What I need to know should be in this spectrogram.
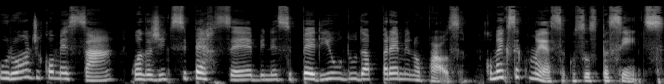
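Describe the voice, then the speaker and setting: A woman talks at a fairly quick pace in an unremarkable speaking voice. The recording is very clean, with a silent background. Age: 50s. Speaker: podcast host. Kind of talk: scripted narration.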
